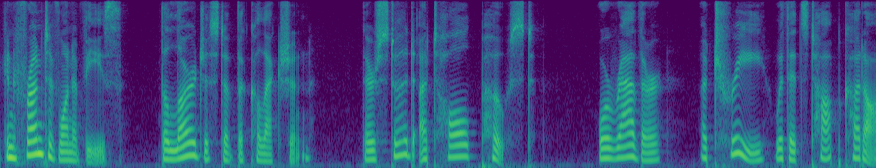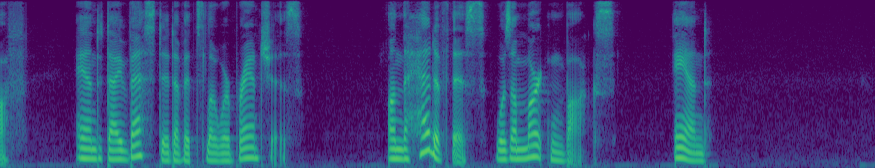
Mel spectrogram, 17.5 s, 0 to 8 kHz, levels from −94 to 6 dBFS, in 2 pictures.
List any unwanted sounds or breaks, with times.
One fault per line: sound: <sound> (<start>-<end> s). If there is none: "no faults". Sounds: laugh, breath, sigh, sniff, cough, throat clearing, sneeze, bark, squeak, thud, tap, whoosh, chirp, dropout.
no faults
